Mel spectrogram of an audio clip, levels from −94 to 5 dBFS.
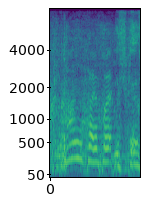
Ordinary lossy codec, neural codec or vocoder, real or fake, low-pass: none; codec, 16 kHz, 4 kbps, FunCodec, trained on Chinese and English, 50 frames a second; fake; none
